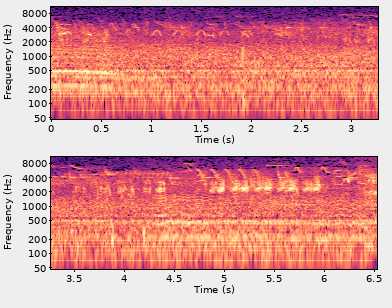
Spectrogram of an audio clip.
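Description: A dense, steady drone of many honey bees buzzing together, like a busy hive, with brief faint high chirps near the end.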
